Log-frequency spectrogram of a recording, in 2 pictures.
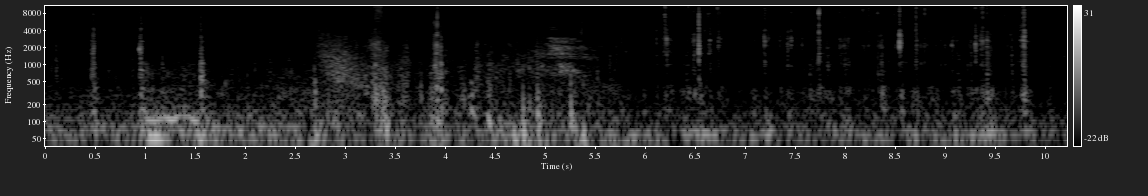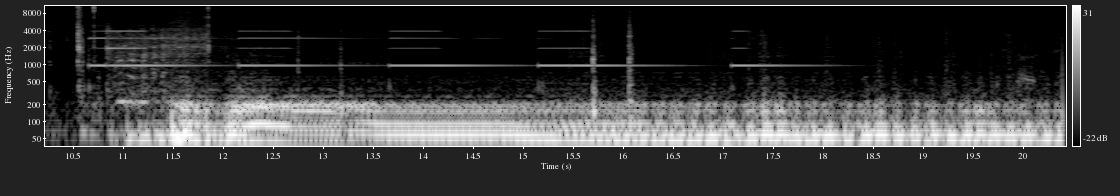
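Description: BMW E36 engine after throttle body and idle control valve cleaning: scattered clicks and shuffling, then the starter catches around halfway and the engine settles into a steady, close, rumbling idle that continues to the end.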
